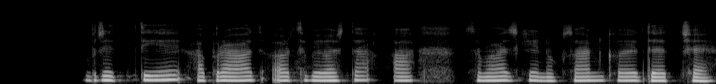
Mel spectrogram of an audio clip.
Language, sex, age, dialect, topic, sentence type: Maithili, female, 18-24, Bajjika, banking, statement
